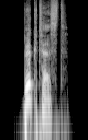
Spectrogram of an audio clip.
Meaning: inflection of bücken: 1. second-person singular preterite 2. second-person singular subjunctive II
- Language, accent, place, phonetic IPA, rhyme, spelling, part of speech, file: German, Germany, Berlin, [ˈbʏktəst], -ʏktəst, bücktest, verb, De-bücktest.ogg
